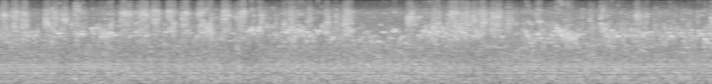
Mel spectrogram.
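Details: Australian parrots, budgerigars described as very happy, chatter steadily: bright overlapping chirps and trilled squeaks form a constant high buzz, punctuated by brief sharp notes.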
